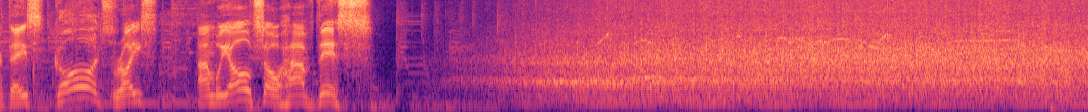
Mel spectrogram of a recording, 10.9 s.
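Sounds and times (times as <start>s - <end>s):
speech: 0.0s - 3.8s
general crowd sounds at football stadium: 4.5s - 10.8s.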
